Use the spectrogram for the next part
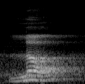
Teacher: La, during the production of la, see, tip of the tongue is touching the teeth ridge. Though it is blocking the teeth ridge, but side of the teeth, blade of the teeth is open. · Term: lateral sounds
